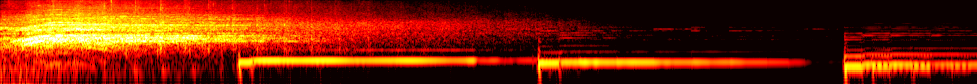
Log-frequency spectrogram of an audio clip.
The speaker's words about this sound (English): Everyone is standing in ovation, celebrating the first ever Black president of Harvard with applause.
